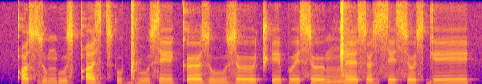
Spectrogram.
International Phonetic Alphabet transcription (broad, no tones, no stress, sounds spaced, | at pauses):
qʼ œ s z u ŋ uː z qʼ ɛ z t͡sʼ u ɡ͡ǁ uː s eː kʼ œ z uː z ɵː t͡ʃʼ e p ɵ ɪ̯ s ɵː ŋ ŋ͡ǁ ɛ s œ z s e s ɵ s ɡ eː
